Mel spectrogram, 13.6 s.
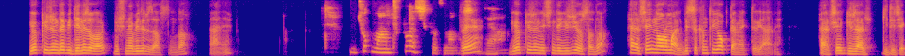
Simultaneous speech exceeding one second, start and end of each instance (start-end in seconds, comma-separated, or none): none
